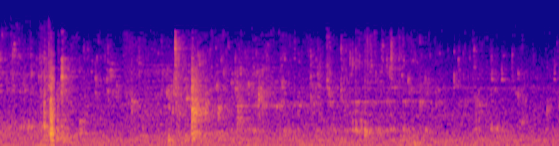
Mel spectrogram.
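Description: Soda poured from cans into an ice-filled pitcher, a steady splashing stream of liquid. There are two short knocks, about a second in and about three seconds in.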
